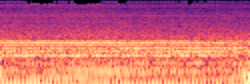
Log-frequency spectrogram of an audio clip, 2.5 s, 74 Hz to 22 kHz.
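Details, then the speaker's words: Nissan Rogue CVT, warm after standing several hours: steady even hum with faint whine over the idling engine, plus harsh jumps when engaging Drive or Reverse; past codes including P17F1, gearbox already repaired twice. "такий як в принципі не повинно бути якщо дійсно нормальна коробка"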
